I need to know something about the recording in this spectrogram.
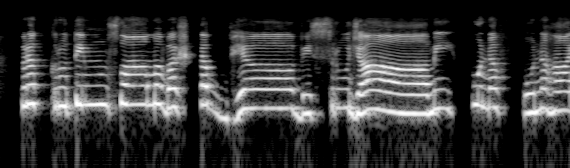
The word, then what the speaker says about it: पुनः: प्रकृतिम स्वामवष्टभ्य विसृजामि पुनः पुनः, यहाँ वाले का विसर्ग का आधा फ आएगा उच्चारण, ठीक है? क्योंकि प फ भ भ म है ना, प वर्ग लगा तो विसर्ग का उच्चारण आधा फ हो जाएगा।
